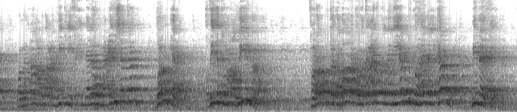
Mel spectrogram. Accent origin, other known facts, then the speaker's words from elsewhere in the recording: Egypt; اللهم احفظ بلادنا مصر من الفتن ما ظهر منها وما بطن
